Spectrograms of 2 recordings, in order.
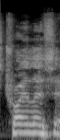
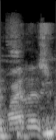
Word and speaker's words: Troilus: Although although I think again it's Trous and then Troilus is sometimes fits the verse better. So So there are there are variations.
